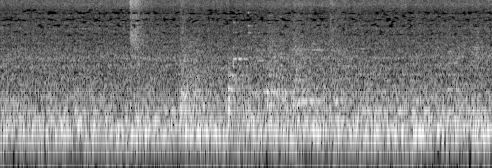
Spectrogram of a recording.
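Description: Steady roar of a commercial gas wok stove's burner and extraction, with a single light clink of the metal ladle on the wok about a second in.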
